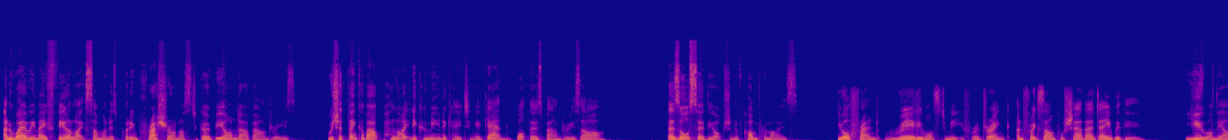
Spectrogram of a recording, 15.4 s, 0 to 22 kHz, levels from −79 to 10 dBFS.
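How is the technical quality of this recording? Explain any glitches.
One fault, a call bitrate drop from 10.49 to 14.35 s, just after "the option of compromise". The bandwidth estimate fell, so the encoder coded coarsely and its top band shrank from 20 kHz to 8 kHz. The speech turns muffled and rough, consistent with roughly 13 kbps, steadily rather than in the brief gaps that packet loss would cause.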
